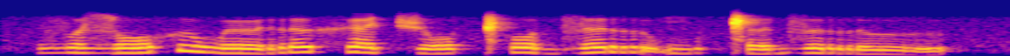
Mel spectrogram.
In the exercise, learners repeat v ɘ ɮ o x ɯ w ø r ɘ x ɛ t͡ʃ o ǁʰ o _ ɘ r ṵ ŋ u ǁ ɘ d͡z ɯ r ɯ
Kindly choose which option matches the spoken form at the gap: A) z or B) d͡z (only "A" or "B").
B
